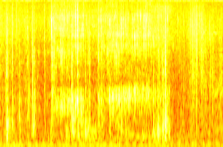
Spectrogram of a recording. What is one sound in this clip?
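Water pours from a flask into a glass.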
